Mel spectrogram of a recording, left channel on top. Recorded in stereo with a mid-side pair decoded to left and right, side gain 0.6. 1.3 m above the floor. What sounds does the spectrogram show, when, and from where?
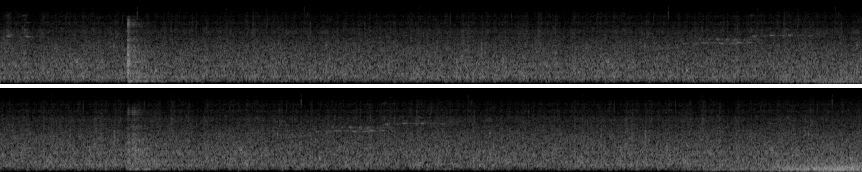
1.3 s chopping: 60° left, 3.5 m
